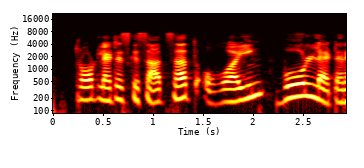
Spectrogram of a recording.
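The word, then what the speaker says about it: غ: था middle part से, again जो है ये बिल्कुल अपर पार्ट ऑफ थ्रोट से अदा हो रहा है। तो from upper part of throat we can pronounce this letter again.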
